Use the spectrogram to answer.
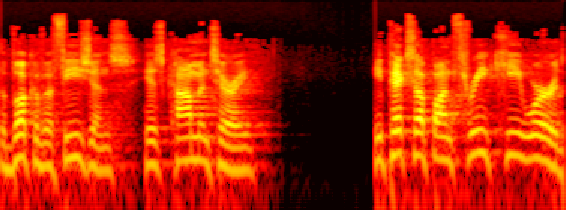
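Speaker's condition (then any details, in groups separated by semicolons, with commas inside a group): No condition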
